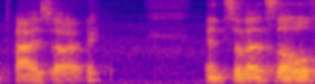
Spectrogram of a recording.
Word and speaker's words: Caesar: wait who is Julius in Fallout New Vegas there's a villain also called Caesar except people who respect him call him kaizarre and so that's the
